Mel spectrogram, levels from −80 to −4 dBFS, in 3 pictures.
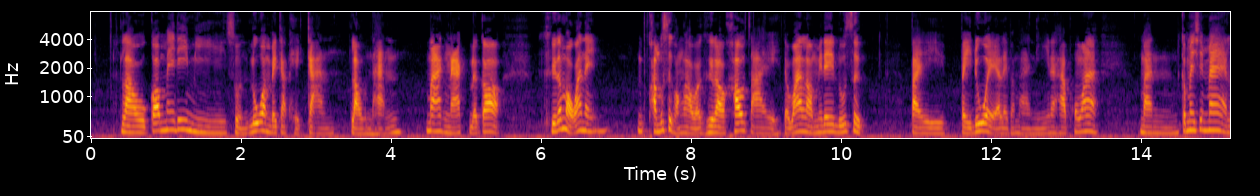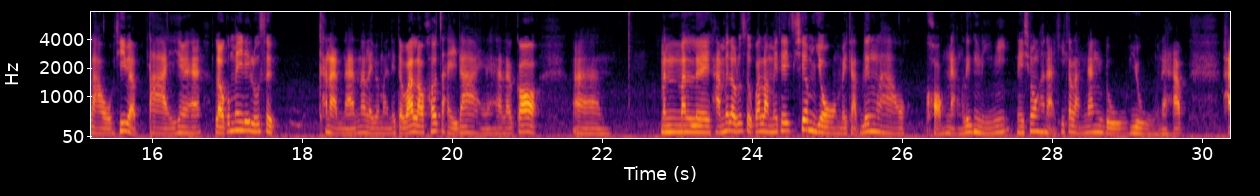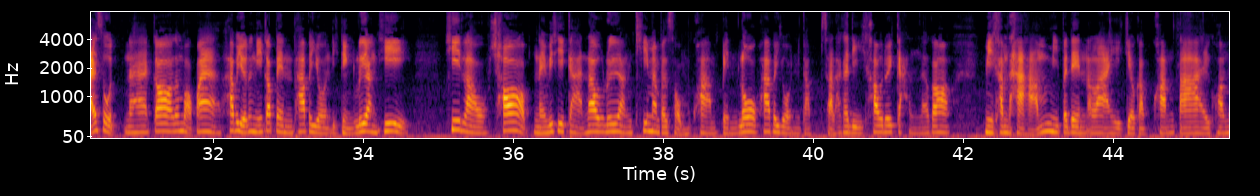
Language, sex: Thai, male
